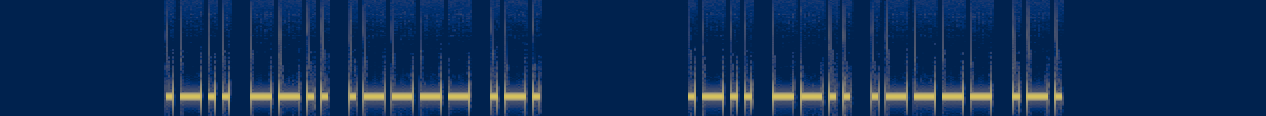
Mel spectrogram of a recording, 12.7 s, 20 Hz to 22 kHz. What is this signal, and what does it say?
Morse code, heard as a keyed tone, about 17 wpm, 700 Hz. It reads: LZ1R LZ1R
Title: DXCC-100 Call Signs - 4 Characters - Repeated 2x - 17wpm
